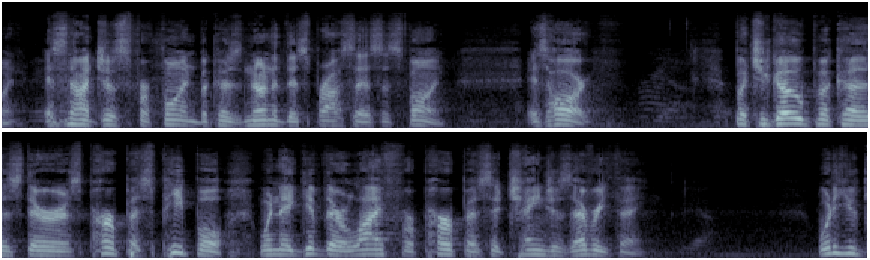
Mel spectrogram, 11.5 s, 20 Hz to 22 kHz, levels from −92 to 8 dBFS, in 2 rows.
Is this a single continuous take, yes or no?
yes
